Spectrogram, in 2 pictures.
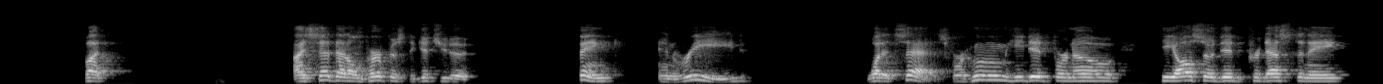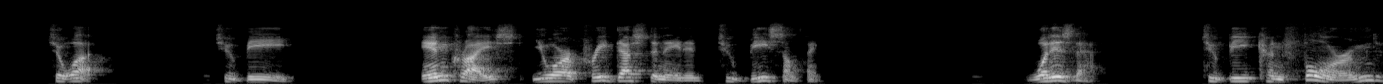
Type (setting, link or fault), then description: setting, large echoing room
